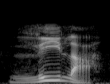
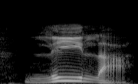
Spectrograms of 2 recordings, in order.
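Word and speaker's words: líla: this one a lot lila this means really or very notice the accent is on the first syllable lila repeat after me please lila one more time lila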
